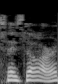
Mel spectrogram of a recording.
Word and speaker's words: Cesar: I just put it into a pronunciation guide, and it's Cesar, and I was correct, and you were wrong, and I'm so happy about that.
